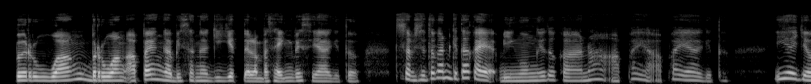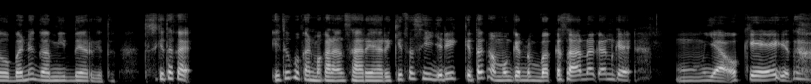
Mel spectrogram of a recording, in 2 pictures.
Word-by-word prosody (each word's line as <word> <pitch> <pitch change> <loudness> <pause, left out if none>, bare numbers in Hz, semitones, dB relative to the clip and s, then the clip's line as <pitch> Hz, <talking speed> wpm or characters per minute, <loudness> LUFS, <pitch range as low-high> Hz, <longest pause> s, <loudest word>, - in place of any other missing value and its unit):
"Beruang 185 +2 +3 0.2
beruang 180 -1 +3
apa 175 +5 -2
yang 220 -5 -2
gak 170 - +1
bisa 165 +3 -9
ngegigit?" 165 +1 -4
dalam 150 -1 +1
bahasa 145 +1 -1
Inggris 165 +5 -4
ya 150 -1 -2
gitu, 140 +1 -10 0.3
terus - - -14
habis 210 -3 -2
itu 210 - -7
kan 305 - +1
kita 300 +3 0
kayak 205 -3 +4
bingung 165 +2 -4
gitu 205 +1 -5
kan, 170 -1 -6
"Hah, 235 +1 -9
apa 255 - -17
ya? 215 - -10
Apa 240 - -15
ya?" 200 -2 -5
Gitu, 145 +1 -17 0.5
iya 275 +1 -1
jawabannya 185 +4 +1
gummy 185 -1 +1
bear 180 -1 0
gitu 140 - -17 0.3
terus - - -13
kita 285 +3 +3
kayak, 325 +7 +4 0.8
itu 210 +8 -2
bukan 235 -10 0
makanan 180 -1 +3
sehari-hari 180 -1 +3
kita 230 +4 -1
sih 255 -4 -3
jadi 240 +4 +2 0.2
kita - - 0
gak - - +1
mungkin 190 +1 +3
nebak 185 0 +2
ke 220 - +2
sana 215 +5 +5
kan 240 0 -1
kayak, 200 -2 +2 0.4
mmm, 170 +2 -10
ya 360 -3 +4
oke 205 -7 +1 0.3
gitu - - -3
185 Hz, 200 wpm, -23 LUFS, 175-220 Hz, 0.8 s, sana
